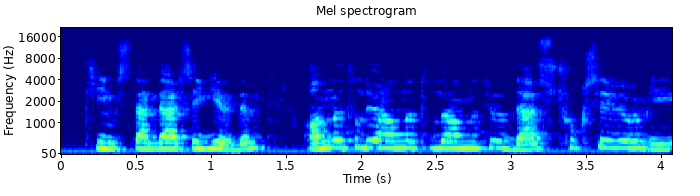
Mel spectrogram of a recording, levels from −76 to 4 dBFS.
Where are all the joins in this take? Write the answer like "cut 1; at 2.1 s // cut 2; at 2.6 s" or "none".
cut 1; at 2.1 s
